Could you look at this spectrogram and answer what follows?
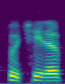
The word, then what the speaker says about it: Fuchida: Fuchida, probably. Okay. Mitsuo Fuchida is the way we say it in English.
